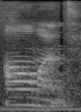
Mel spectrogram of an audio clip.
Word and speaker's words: almond: Almond. Okay, we don't pronounce letter L.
